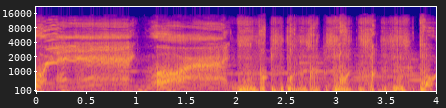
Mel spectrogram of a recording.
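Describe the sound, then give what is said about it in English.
A person imitates a pig with their voice: two long, strained squeals followed by a rapid series of rough, snorting grunts, loud with no other sounds. “That's a pretty damn good pig.”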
